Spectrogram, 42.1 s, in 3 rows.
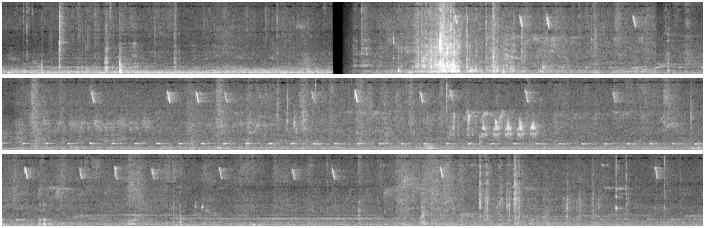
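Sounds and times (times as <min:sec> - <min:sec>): bird calling evenly spaced notes: 0:13.4 - 0:32.7, 0:33.4 - 0:42.0.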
